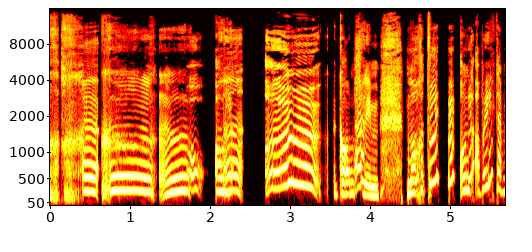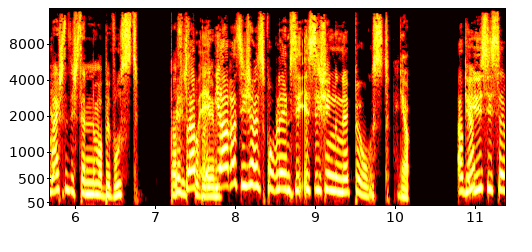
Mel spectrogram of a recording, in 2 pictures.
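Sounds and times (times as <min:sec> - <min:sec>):
voice imitating loud noisy breathing: 0:00.0 - 0:02.2
speech: 0:00.4 - 0:01.4, 0:03.6 - 0:11.3.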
